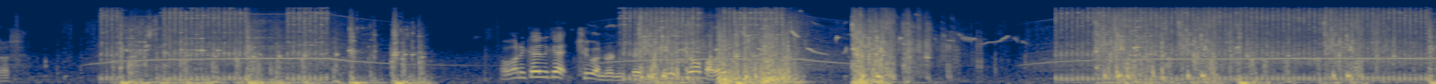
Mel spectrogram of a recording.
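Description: A jackhammer pounds rapidly against brick.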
